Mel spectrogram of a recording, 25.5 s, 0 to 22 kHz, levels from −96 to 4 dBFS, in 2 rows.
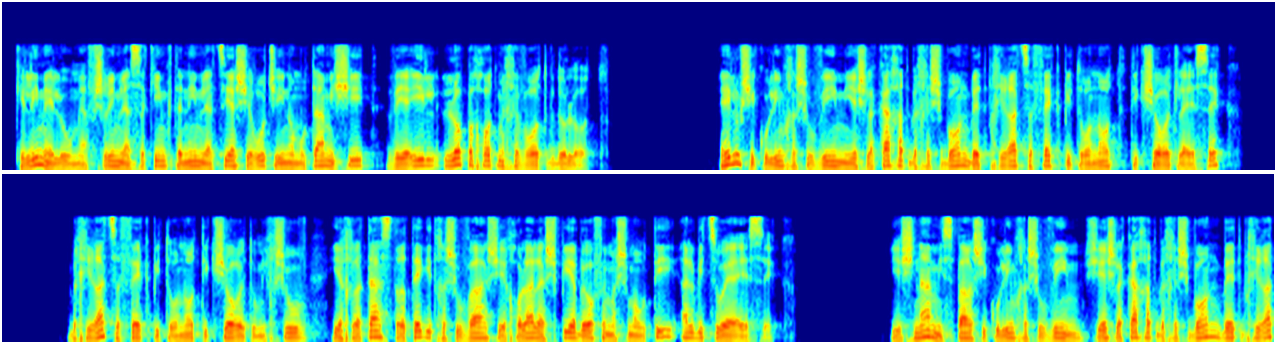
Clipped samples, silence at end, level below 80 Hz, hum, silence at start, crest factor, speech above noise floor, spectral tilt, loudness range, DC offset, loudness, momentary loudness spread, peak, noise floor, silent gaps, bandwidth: under 0.1%; 0 s; -42 dBFS; none; 0.15 s; 16 dB; over 70 dB; -6 dB/octave; 3 LU; under 0.1%; -21 LUFS; 6 LU; -4 dBFS; under -90 dBFS; 6.16-7.02 s, 12.48-13.28 s, 20.76-21.50 s; 7.6 kHz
